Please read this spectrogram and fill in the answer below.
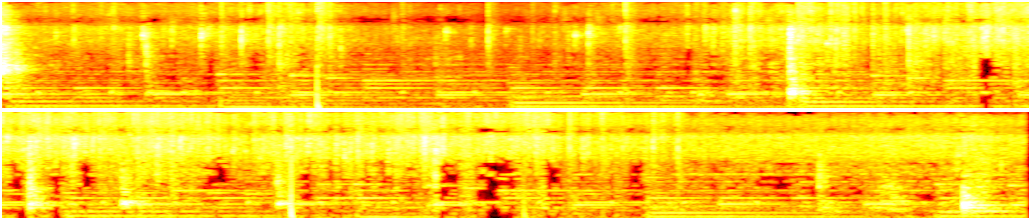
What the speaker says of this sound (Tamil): இப்போ இந்த பூ நல்லா வறுபட்டுருச்சு.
